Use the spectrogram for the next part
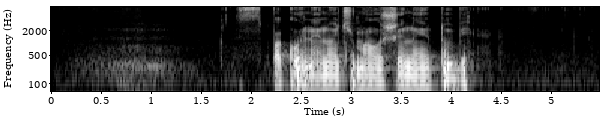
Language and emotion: Russian, neutral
